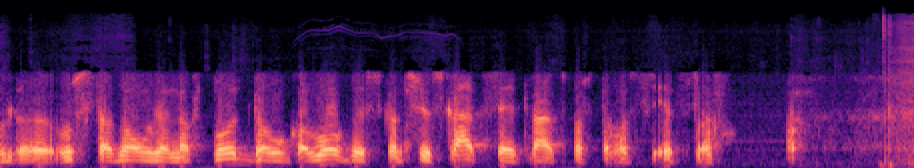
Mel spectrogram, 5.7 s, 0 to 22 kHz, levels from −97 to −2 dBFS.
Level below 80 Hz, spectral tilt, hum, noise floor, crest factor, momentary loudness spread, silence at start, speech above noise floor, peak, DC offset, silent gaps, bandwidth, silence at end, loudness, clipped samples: -58 dBFS; -7 dB/octave; none; -48 dBFS; 14 dB; 13 LU; 0 s; 29 dB; -6 dBFS; under 0.1%; none; 15 kHz; 0 s; -20 LUFS; under 0.1%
